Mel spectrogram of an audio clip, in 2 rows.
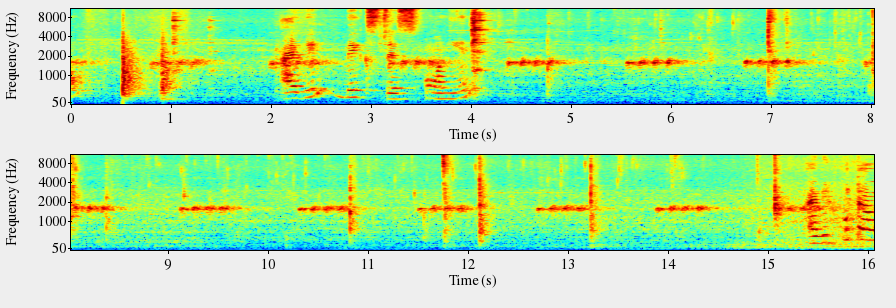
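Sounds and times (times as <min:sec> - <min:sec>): utensil clinking on bowl: 0:04.0 - 0:04.3.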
